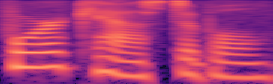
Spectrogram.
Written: forecastable

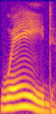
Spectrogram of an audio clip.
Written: wade

